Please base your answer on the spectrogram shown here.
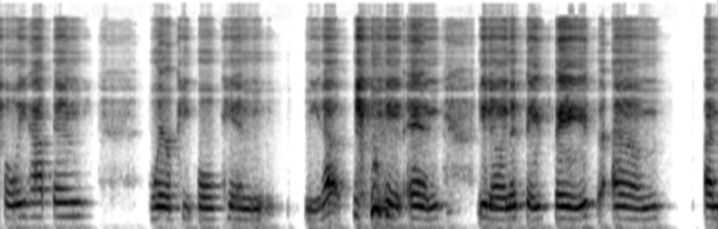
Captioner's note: laughs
